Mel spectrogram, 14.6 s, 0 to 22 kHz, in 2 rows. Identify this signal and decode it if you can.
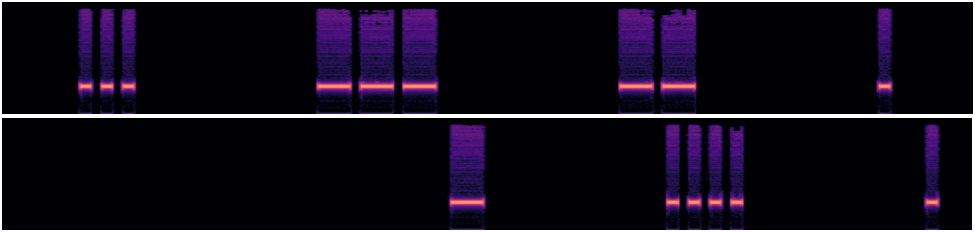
Morse code, heard as a keyed tone, about 15 wpm, spaced as for 5 wpm, 1000 Hz. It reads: SOME THE
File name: qotdfiles / 5wpm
